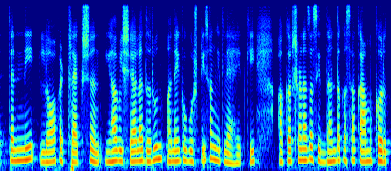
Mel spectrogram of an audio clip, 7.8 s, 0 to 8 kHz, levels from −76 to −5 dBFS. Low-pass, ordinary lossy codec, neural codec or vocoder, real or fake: 7.2 kHz; none; codec, 16 kHz, about 1 kbps, DyCAST, with the encoder's durations; fake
